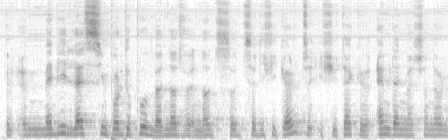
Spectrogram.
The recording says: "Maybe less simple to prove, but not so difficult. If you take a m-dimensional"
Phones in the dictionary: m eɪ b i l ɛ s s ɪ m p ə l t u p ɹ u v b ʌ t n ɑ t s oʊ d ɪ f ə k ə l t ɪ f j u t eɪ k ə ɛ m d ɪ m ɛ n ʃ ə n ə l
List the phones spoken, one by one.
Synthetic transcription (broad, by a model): m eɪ b i l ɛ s s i m p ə l t u p u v b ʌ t n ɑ t s oʊ d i f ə k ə l t ɪ f j u t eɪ k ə ɛ m d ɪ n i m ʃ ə n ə l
